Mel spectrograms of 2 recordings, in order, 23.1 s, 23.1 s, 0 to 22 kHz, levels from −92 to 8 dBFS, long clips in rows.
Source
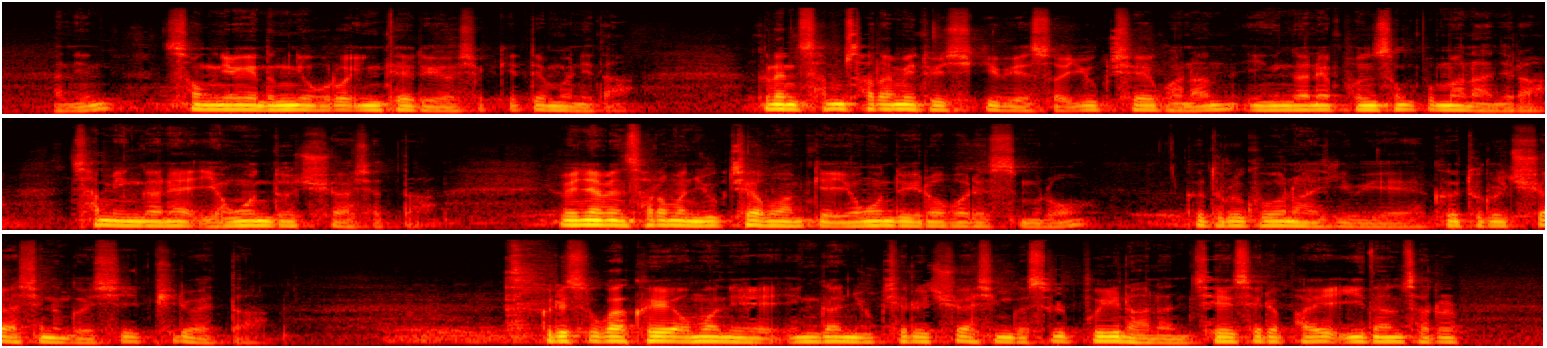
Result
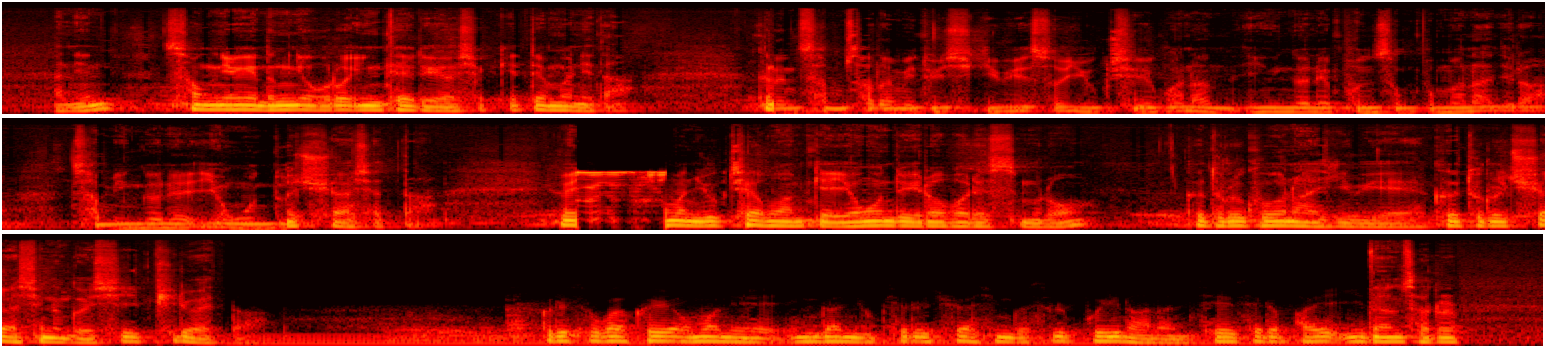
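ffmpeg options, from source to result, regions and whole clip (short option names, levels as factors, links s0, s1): -filter_complex "[0:a]asettb=1/sr,asplit=3[s0][s1][s2];[s0]atrim=end=3.864[s3];[s1]atrim=start=3.86:end=9.15,asetpts=PTS-STARTPTS,afade=t=in:d=0.004:c=qsin,afade=t=out:st=5.286:d=0.004:c=qsin,afreqshift=-260,acompressor=threshold=0.00794:ratio=2:attack=3.2:release=140:knee=1:detection=peak[s4];[s2]atrim=start=9.146[s5];[s3][s4]acrossfade=d=0.004:c1=hsin:c2=qsin[s6];[s6][s5]acrossfade=d=0.004:c1=qsin:c2=hsin,asettb=1/sr,asplit=3[s7][s8][s9];[s7]atrim=end=10.594[s10];[s8]atrim=start=10.59:end=11.04,asetpts=PTS-STARTPTS,afade=t=in:d=0.004:c=qsin,afade=t=out:st=0.446:d=0.004:c=qsin,lowpass=f=3100:t=q:w=0.5098,lowpass=f=3100:t=q:w=0.6013,lowpass=f=3100:t=q:w=0.9,lowpass=f=3100:t=q:w=2.563,afreqshift=-3700,aecho=1:1:3.8:0.99,atrim=end_sample=19845[s11];[s9]atrim=start=11.036[s12];[s10][s11]acrossfade=d=0.004:c1=hsin:c2=qsin[s13];[s13][s12]acrossfade=d=0.004:c1=qsin:c2=hsin,asettb=1/sr,asplit=3[s14][s15][s16];[s14]atrim=end=16.544[s17];[s15]atrim=start=16.54:end=22.27,asetpts=PTS-STARTPTS,afade=t=in:d=0.004:c=qsin,afade=t=out:st=5.726:d=0.004:c=qsin,lowpass=f=1100:w=0.5412,lowpass=f=1100:w=1.3066,flanger=delay=6.2:depth=6.9:regen=-76:speed=1.6:shape=sinusoidal,aeval=exprs='val(0)+0.00355*(sin(2*PI*60*n/s)+sin(2*PI*2*60*n/s)/2+sin(2*PI*3*60*n/s)/3+sin(2*PI*4*60*n/s)/4+sin(2*PI*5*60*n/s)/5)':c=same[s18];[s16]atrim=start=22.266[s19];[s17][s18]acrossfade=d=0.004:c1=hsin:c2=qsin[s20];[s20][s19]acrossfade=d=0.004:c1=qsin:c2=hsin,highpass=72,acrossover=split=350|2600[s21][s22][s23];[s21]acompressor=threshold=0.0316:ratio=4[s24];[s22]acompressor=threshold=0.0112:ratio=4[s25];[s23]acompressor=threshold=0.00562:ratio=4[s26];[s24][s25][s26]amix=inputs=3:normalize=0,highshelf=f=4600:g=9,volume=1.19"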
